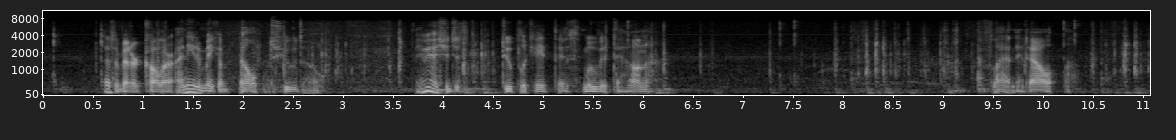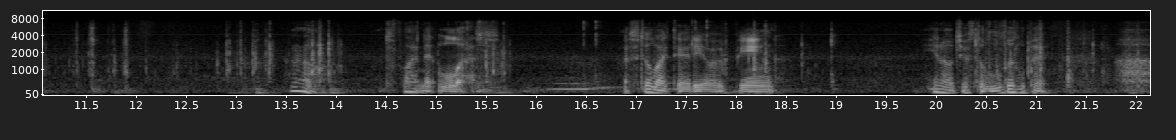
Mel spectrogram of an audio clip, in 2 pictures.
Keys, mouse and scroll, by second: 0.2 middle click, 1.2 KP_1, 3.9 KP_1, 4.2 shift+d, 4.5 z, 5.8 click, 6.2 Tab, 7.4 alt+click, 8.3 s, 8.6 z, 8.8 KP_0, 9.1 KP_Enter, 10.2 alt+click, 10.8 s, 10.9 z, 11.4 KP_0, 11.9 KP_Enter, 13.2 ctrl+z, 13.8 s, 14.2 z, 15.3 click, 15.6 z, 16.5 click, 17.6 alt+click, 18.2 Tab, 19.0-20.9 middle drag, 20.9 KP_1, 21.7 scroll up 1, 21.9 Tab.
